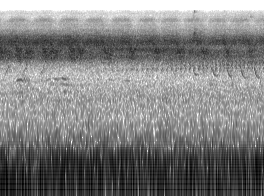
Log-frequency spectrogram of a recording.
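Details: Crickets chirp in an unbroken high-pitched chorus in the open countryside under clouds. Near the end a bird adds several short, falling whistled notes over a soft low background rumble.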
